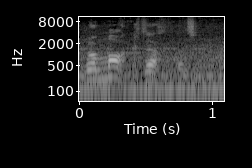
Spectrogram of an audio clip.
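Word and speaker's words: Drumochter: Dromocta, that's how it's pronounced.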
